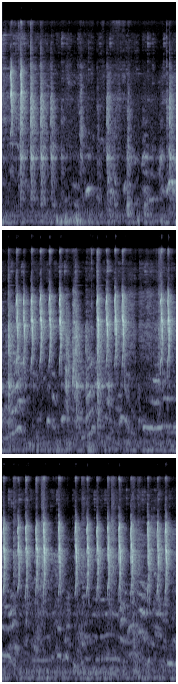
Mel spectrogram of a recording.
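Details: Prize-winning bar-winged prinia pouring out quick series of sharp ticking notes, growing denser and louder after the first seconds, while faint whistled phrases from other birds sound lower down.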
